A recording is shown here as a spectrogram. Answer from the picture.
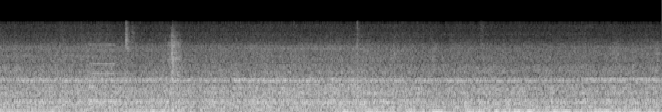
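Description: Tokyu Toyoko Line electric train running at low speed, heard from on board: a steady rumble of wheels on rail with a thin steady high tone, and two short clicks about two seconds in.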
